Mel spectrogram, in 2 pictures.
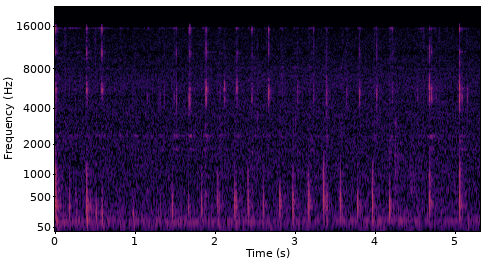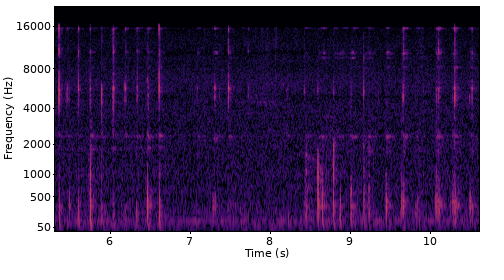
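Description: A small, hollow, clear glass incandescent light bulb with a metal screw base, held in one hand over a wooden table, is tapped with the fingertips and nails of the other hand. The result is a quiet, irregular run of short, dry glassy ticks with a faint bright ring that dies almost instantly, over a low steady hum.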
